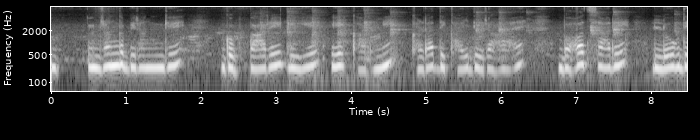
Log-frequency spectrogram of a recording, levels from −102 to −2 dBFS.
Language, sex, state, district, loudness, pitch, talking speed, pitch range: Hindi, female, Chhattisgarh, Kabirdham, -18 LUFS, 245 Hz, 105 wpm, 230-270 Hz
